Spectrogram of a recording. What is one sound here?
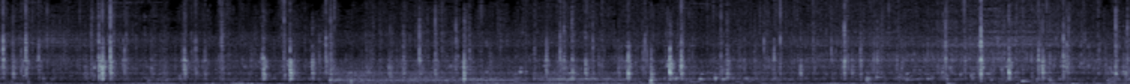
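Small clicks and crackles sound underwater.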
